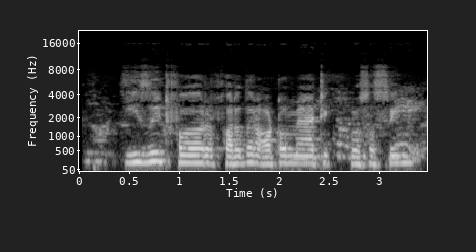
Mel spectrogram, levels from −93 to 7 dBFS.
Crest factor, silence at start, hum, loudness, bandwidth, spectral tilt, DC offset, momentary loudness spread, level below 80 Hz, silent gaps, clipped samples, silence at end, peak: 14 dB; 0.05 s; none; -16 LUFS; 8.8 kHz; -7 dB/octave; under 0.1%; 7 LU; -56 dBFS; none; under 0.1%; 0 s; -2 dBFS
